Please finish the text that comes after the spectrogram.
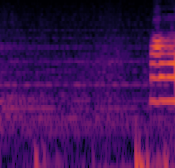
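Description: A voice imitates a cat's meow during a children's Sunday school service, a brief, bright, nasal call near the end after a quiet pause.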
